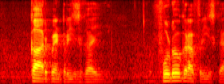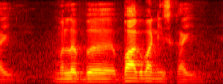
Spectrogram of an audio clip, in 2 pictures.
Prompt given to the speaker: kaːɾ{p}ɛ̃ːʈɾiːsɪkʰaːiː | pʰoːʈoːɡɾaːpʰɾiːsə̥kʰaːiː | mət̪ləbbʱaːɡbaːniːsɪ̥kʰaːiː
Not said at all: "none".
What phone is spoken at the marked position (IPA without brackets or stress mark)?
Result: p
